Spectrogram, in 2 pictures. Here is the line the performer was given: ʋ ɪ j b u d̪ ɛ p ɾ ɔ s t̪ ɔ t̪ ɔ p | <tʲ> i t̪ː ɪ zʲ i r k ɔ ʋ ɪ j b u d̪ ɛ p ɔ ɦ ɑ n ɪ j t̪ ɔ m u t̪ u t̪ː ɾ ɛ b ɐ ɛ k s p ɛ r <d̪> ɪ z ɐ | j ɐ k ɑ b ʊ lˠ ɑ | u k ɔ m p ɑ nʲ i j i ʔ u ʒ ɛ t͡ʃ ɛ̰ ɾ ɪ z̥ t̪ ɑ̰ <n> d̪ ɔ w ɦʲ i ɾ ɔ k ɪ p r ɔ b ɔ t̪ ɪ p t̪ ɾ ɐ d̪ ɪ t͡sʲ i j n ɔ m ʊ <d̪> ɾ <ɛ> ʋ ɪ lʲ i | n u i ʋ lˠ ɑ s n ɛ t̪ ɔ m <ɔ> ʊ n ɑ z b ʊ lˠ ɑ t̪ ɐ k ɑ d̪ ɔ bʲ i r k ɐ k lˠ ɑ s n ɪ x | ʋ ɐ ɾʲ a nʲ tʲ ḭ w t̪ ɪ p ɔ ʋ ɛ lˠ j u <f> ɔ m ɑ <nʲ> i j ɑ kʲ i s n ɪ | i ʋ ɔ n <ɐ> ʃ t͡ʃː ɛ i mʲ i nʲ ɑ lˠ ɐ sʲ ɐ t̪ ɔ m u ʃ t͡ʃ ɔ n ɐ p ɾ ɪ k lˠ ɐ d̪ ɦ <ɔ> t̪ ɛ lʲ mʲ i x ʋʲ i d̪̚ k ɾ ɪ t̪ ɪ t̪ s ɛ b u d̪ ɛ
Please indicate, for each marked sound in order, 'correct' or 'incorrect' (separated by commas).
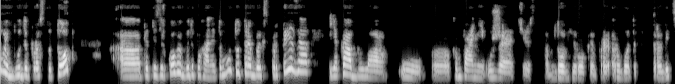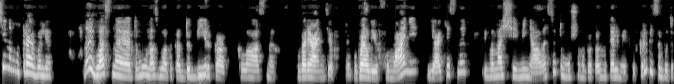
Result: incorrect, incorrect, incorrect, incorrect, correct, incorrect, correct, correct, incorrect, correct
